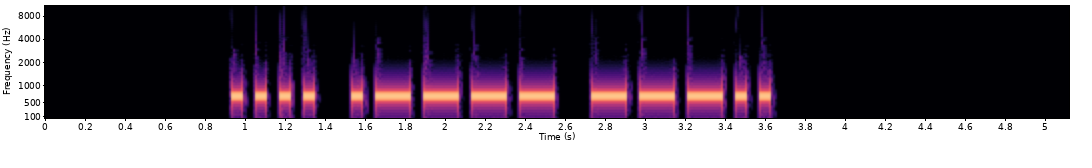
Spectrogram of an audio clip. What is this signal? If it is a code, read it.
Morse code, heard as a keyed tone, about 20 wpm, 700 Hz. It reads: H18
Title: Three Letter-Number Combinations - 20wpm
